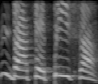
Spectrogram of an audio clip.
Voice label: come on then, Spanish, Speech

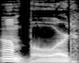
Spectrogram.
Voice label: conversation, English Voice

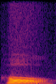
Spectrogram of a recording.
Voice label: "hole", dealer's speech; PowerPOKER Demo

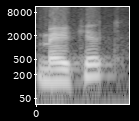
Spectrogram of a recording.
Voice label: "make it", dealer's speech; PowerPOKER Demo

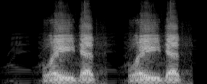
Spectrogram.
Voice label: VOICEFX TEKNO 140, Techno, Voice

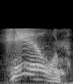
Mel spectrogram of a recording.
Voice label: Revenge, Danish

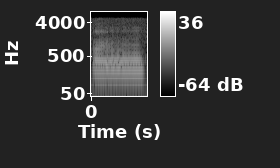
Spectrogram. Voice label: "hmm", French

